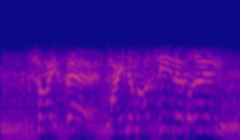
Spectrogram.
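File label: German on fire mood low, speech; War Thunder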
